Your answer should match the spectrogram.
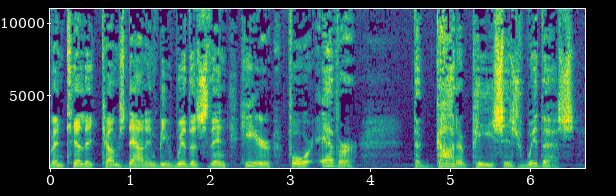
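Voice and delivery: ordinary talk, nothing marked

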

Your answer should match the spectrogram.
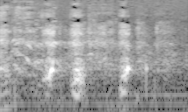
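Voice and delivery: short wheezy chuckle without words; laugh. Real, not acted. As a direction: chuckle at your own joke. Laughs at cleaners joke.

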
